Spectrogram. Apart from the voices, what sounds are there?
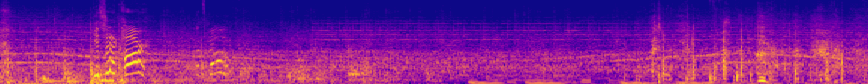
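running footsteps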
